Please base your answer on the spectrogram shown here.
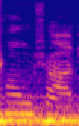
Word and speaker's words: Hometrov: Yep so let let's Circle back to the home Trove you said you're going to tell us how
